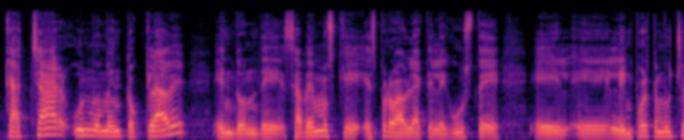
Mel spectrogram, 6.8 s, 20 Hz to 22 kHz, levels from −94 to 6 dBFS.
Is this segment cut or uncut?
cut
